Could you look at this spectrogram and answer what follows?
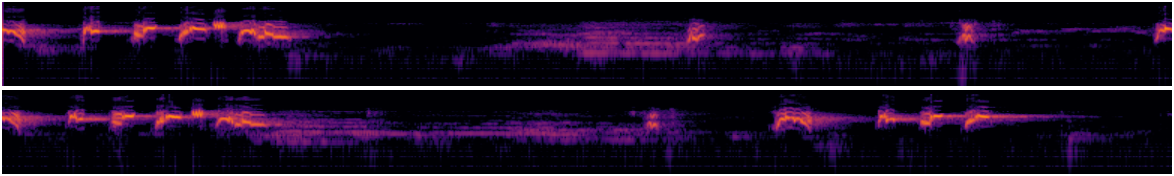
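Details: Red-whiskered bulbul singing in the 'ché' style, used to spur pet birds to practise singing: bright warbled bursts of quick rising and falling notes, three phrases separated by pauses, with single clipped notes and a faint softer chatter between them.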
